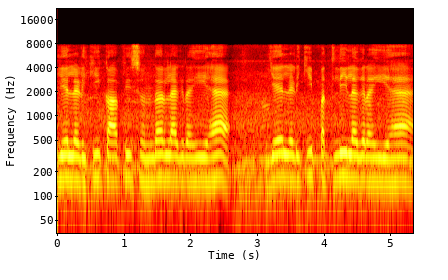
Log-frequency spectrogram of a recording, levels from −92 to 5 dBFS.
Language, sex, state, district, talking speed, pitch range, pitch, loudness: Hindi, male, Madhya Pradesh, Katni, 145 wpm, 150-165 Hz, 155 Hz, -17 LUFS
